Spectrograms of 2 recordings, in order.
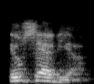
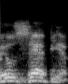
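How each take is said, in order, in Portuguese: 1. A palavra é dita de um jeito menos brasileiro. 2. A palavra é dita de um jeito brasileiro.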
